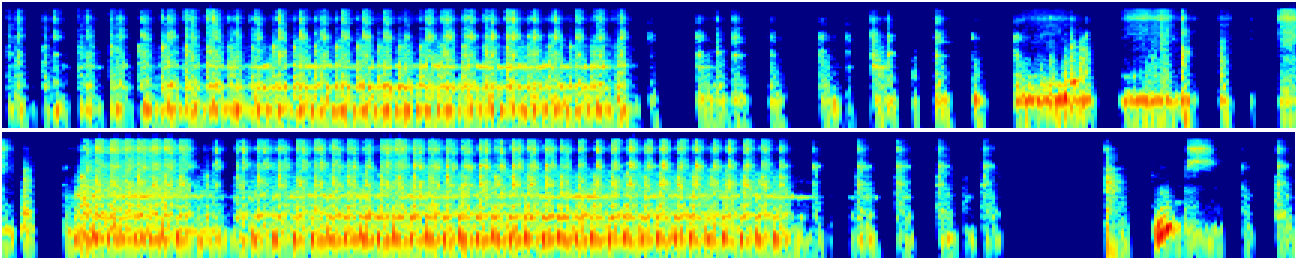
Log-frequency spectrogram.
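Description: A sewing machine stitches around the edges of a shoulder bag, running in fast, steady mechanical bursts of several seconds each, with short stops and quiet pauses in between.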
